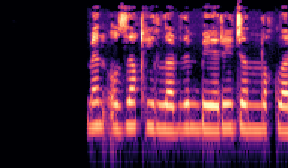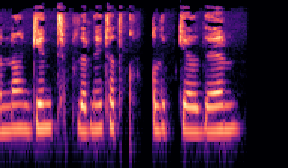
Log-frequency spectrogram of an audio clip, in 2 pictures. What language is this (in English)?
Uyghur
